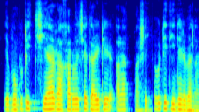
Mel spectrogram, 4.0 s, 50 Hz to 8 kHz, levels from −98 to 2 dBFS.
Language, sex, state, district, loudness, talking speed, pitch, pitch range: Bengali, male, West Bengal, North 24 Parganas, -29 LUFS, 165 wpm, 135 Hz, 130-145 Hz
